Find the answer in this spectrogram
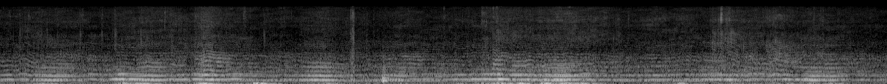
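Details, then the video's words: Massed bees humming in their hive, recorded on a USB microphone: a steady, throbbing drone that pulses in loudness, broken by a brief knock near the middle. "Bee Hive Sound Effect"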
